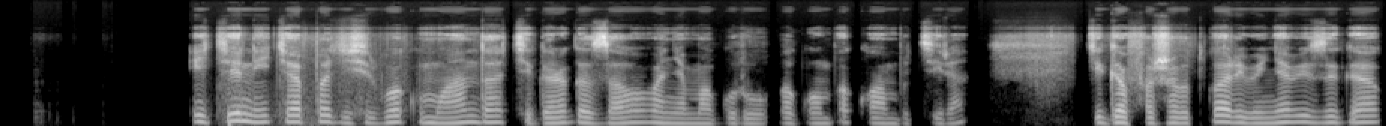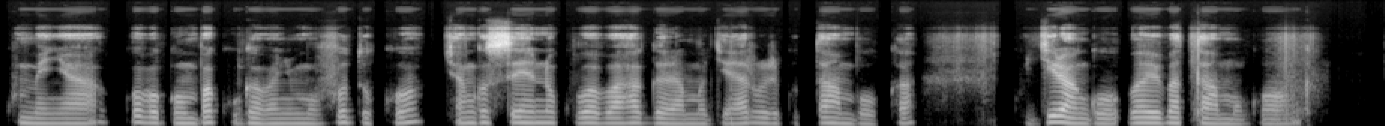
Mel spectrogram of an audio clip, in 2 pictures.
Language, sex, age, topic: Kinyarwanda, female, 50+, government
